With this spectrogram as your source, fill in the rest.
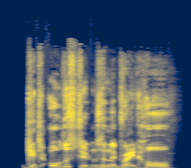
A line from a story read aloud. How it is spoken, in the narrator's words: he barked commandingly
